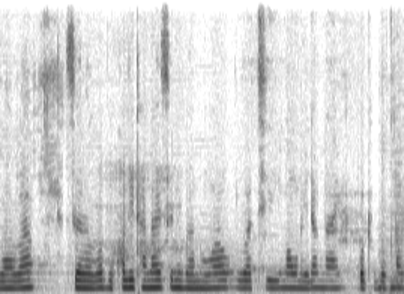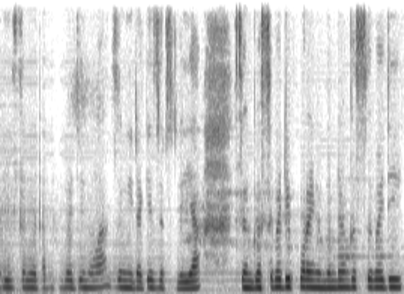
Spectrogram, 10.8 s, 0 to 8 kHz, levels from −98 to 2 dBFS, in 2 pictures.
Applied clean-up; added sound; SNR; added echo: neural separator model SepFormer DNS4.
